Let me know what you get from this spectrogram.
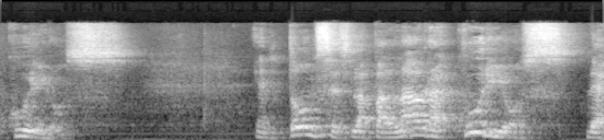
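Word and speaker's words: κύριος: Pues la palabra Señor en el griego se pronuncia Kurios.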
